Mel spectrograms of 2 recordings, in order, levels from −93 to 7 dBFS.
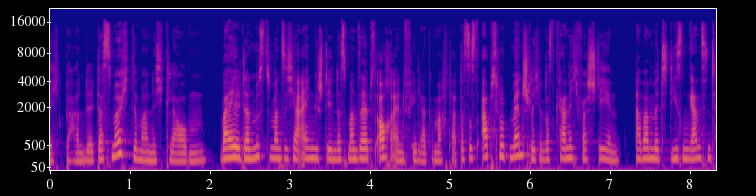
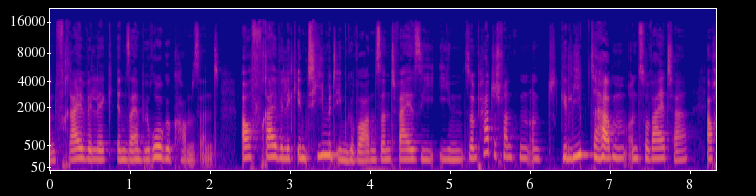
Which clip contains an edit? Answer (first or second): first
